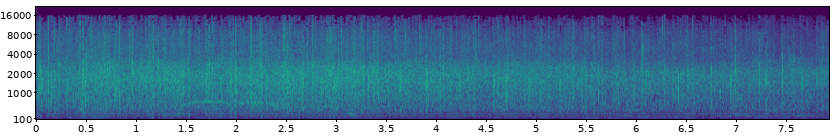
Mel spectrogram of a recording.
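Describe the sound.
Audience applause greets two authors arriving on stage at a book event, a dense, sustained wash of clapping that holds steady throughout and eases off only slightly toward the end.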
